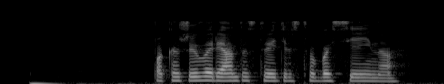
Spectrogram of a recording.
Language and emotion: Russian, neutral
